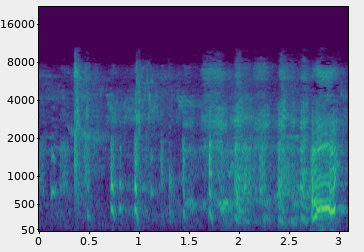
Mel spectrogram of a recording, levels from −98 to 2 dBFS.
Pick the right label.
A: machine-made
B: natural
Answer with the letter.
A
